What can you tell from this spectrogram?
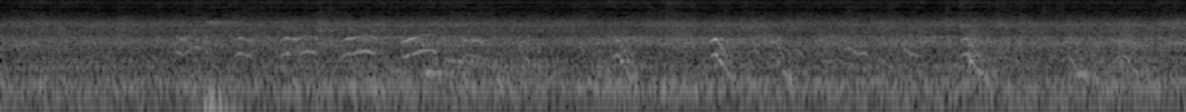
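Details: Nine-day-old Jack Russell Terrier puppies, tricolor, making thin high whimpers and squeaks, short rising and falling cries scattered through the clip over a steady hiss of background noise.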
